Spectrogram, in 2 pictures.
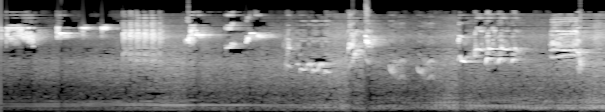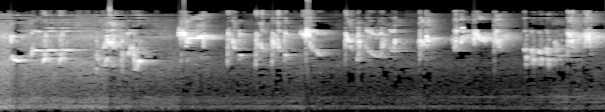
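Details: Orange-headed thrush singing a rapid, varied jumble of high chirps, trills and short whistled notes in dense bursts, over a low steady hum in the background.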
